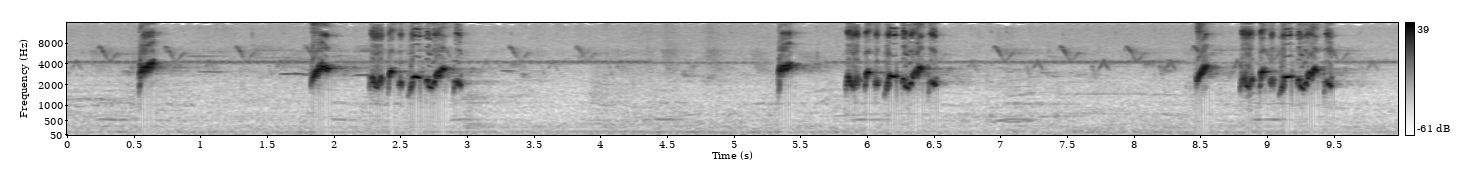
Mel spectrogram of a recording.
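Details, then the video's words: Red-whiskered bulbul in morning song, used to train bulbuls in 2020: three repeated sequences, each a sharp opening note followed by a rapid, bubbly string of whistles, with a steady high hum and soft background chirps. "luyện chào mào hót sáng 2020- Hót hay nhanh căng lửa - Cách luyện chào mào hót căng lửa"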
